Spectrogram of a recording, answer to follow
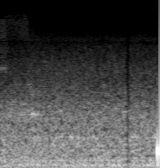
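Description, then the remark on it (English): A loud, steady phone ringing tone cuts in abruptly at the very end, following a stretch of low, murmuring background noise, as a call is placed to a United Airlines contact live on a radio show. “So phone is ringing.”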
